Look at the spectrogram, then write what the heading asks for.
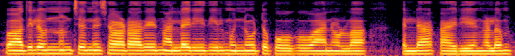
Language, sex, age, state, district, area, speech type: Malayalam, female, 45-60, Kerala, Kottayam, urban, spontaneous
